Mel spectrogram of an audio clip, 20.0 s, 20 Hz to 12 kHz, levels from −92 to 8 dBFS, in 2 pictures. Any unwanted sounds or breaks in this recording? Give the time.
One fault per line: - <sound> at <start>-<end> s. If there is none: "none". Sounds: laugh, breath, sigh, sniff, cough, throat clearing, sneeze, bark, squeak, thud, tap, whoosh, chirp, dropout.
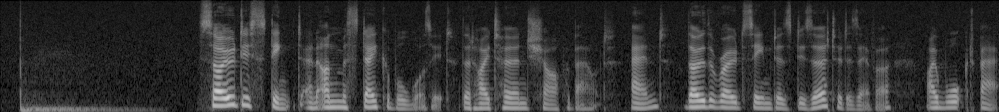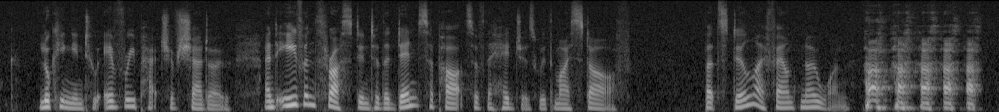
- thud at 0.2-1.7 s
- laugh at 18.6-19.8 s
